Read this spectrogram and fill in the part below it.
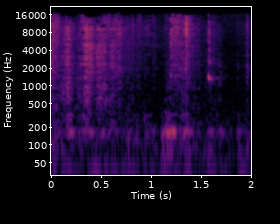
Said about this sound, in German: Das Geräusch ist mehr, wie sie den Burger in zwei Teile, diesen wirklich riesigen Burger in zwei Teile teilt.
